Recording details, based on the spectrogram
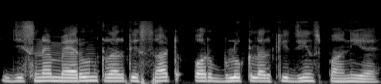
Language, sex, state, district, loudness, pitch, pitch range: Hindi, male, Jharkhand, Deoghar, -16 LUFS, 155 Hz, 150-165 Hz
